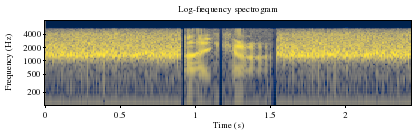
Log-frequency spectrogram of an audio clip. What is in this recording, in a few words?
"icon", American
